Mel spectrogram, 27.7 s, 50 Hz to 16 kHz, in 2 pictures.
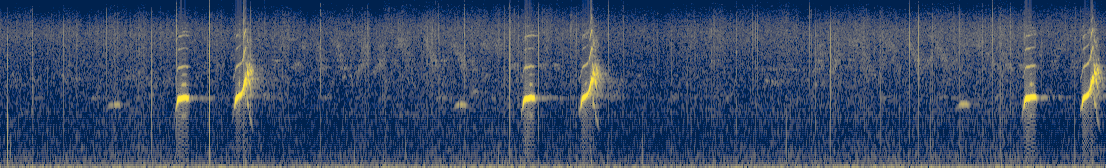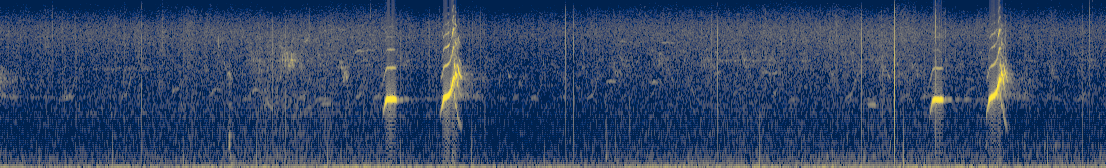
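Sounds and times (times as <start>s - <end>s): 
faint outdoor hum: 0.0s - 27.6s
northern bobwhite two-note whistled call: 1.3s - 1.6s, 2.2s - 3.5s, 5.4s - 7.8s, 10.6s - 14.0s, 16.6s - 19.9s, 24.4s - 26.8s.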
